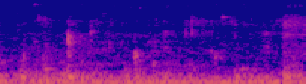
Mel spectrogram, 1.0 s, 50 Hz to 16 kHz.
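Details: Neonatal bubble CPAP at 8 L/min, gas at 37 degrees, water column set to the desired CPAP level (e.g. 5): soft, steady low bubbling and gurgling of water in a small room.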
